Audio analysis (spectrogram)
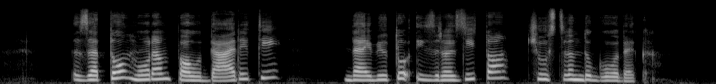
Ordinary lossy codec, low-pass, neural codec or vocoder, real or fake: MP3, 96 kbps; 14.4 kHz; codec, 32 kHz, 1.9 kbps, SNAC; fake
